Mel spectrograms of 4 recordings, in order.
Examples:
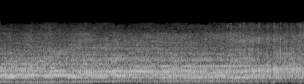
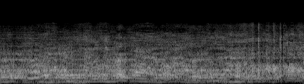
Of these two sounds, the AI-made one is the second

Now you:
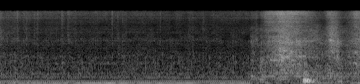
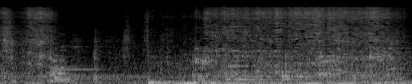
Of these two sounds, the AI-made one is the first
